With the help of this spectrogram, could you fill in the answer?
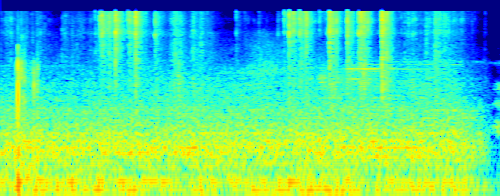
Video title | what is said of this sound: थंडीच्या सिझन मध्ये अगदी हॉटेल सारखे गरमागरम मनचाव सूप - Veg Manchaw Soup - व्हेज मनचाव सूप - | crispy fried noodles आपले तयार झाले आहेत आणि अजिबात तेलकटही नाही झाले मस्त कुरकुरीत आवाज येतोय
